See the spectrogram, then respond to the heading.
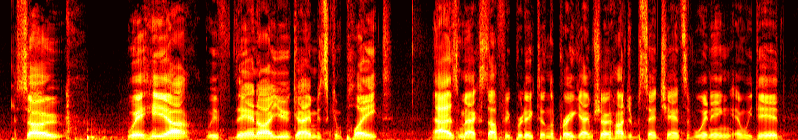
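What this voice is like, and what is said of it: Hoarse voice from a cold. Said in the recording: “My voice is a little messed up again, I must admit. Still pretty messed up. Ryan Lemon, I think, might have given me his cold.”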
